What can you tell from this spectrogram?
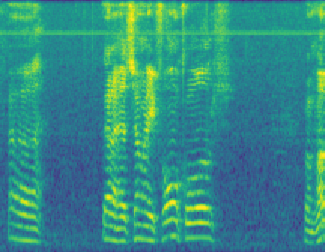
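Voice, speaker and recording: A man speaks at a very slow pace in a fairly high pitch. His intonation is fairly even. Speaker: elderly grandfather. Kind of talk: family conversation. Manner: halting.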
